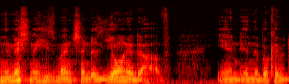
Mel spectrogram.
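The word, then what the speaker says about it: יונדב: the really English way, Jonadab, son of Rechab. Or how would you say it? in Hebrew, I'll show you the Hebrew here. It's Yonadav ben Rechav. That's how you say it in Hebrew, Yonadav ben Rechav.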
